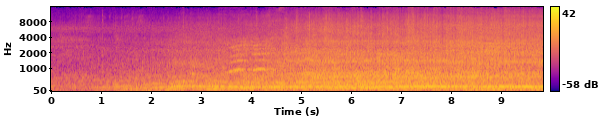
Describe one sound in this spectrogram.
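Racing boat engines roar loudly as the boats speed off.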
